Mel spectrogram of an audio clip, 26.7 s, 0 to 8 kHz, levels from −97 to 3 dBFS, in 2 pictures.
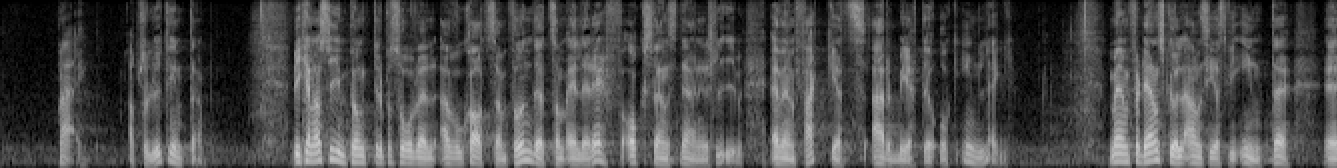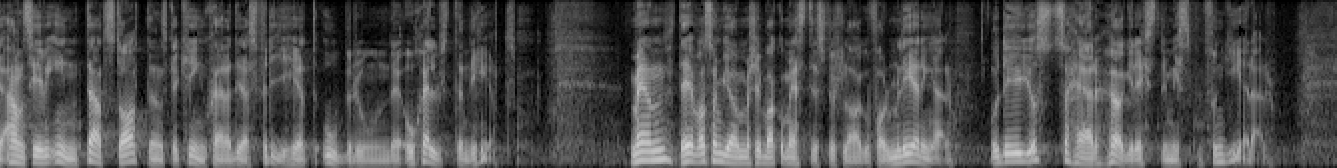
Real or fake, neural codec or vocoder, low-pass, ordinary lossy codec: real; none; none; none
